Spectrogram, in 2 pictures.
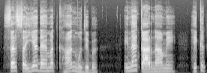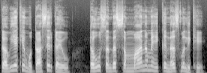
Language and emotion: Sindhi, neutral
